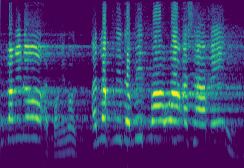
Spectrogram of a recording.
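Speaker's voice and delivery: high, loud desperate plea; crying out. Retold or imitated. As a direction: call out over a crowd, begging.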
